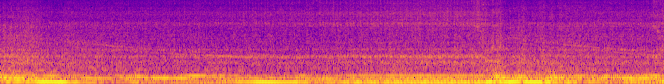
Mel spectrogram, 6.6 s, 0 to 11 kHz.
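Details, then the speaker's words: Engine idling over 10 minutes after diesel-fuel oil flush for hydraulic lifter knock: steady even smooth low drone, no top-end ticking; lifter knock appears gone, valve train quiet. "уже прошло больше 10 мин двигатель стал работать он не справа он тоже спасательные работы гидриков уже вроде бы пропал он не появляется работает над на"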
